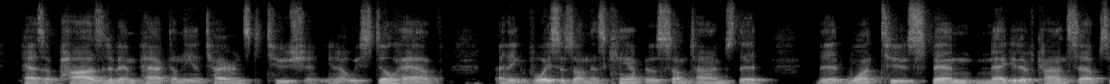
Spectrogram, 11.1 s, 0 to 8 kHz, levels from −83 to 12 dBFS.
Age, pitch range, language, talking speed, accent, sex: 40-59, 75-85 Hz, English, 145 wpm, American, male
